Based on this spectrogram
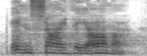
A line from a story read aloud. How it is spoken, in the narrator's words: Spurgeon is reputed to have said in a loud whisper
